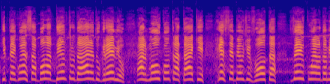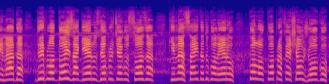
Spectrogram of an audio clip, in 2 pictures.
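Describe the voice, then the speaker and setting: A man recapping football goals live in an emphatic, excited way. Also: extremely high pitch, normal speed, hardly any pauses, a little hiss or hum. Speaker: football match reporter. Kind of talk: energetic live goal recap.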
